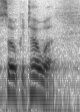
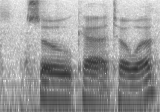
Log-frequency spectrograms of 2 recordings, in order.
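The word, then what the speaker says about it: SOH CAH TOA: well for me because it's spelled so s oh ha you can hear the aah in there and TOA which is 0 then a now these are signed coast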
